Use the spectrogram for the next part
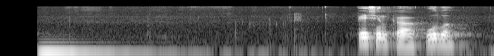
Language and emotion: Russian, neutral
